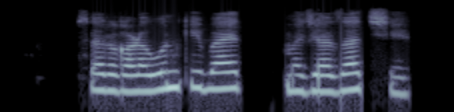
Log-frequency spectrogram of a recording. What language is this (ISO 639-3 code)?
pus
